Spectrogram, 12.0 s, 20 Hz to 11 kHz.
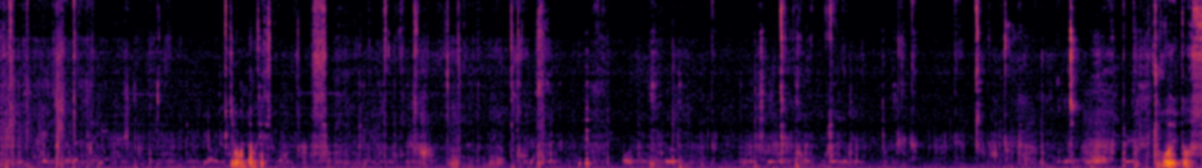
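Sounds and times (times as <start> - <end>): soft chewing: 0.0 - 12.0.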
